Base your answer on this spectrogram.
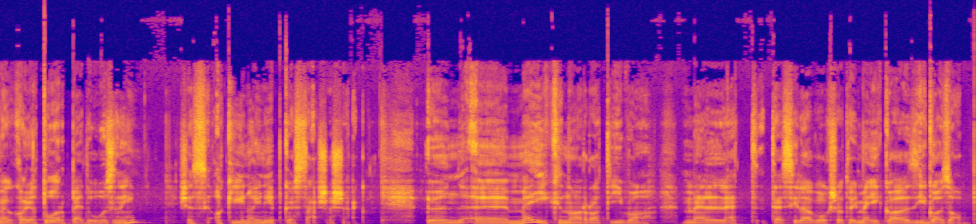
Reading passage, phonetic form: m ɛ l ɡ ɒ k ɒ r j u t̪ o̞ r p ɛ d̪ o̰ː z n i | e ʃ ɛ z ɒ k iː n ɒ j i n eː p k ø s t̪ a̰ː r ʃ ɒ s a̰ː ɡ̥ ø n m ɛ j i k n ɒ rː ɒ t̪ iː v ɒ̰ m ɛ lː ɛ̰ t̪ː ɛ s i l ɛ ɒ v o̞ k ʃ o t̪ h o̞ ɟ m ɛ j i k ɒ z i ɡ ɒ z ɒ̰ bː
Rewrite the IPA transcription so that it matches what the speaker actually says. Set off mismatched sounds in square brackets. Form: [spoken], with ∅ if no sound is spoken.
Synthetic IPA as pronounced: m ɛ [∅] ɡ ɒ k ɒ r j [ɒ] t̪ o̞ r p ɛ d̪ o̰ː z n i | e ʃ ɛ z ɒ k iː n ɒ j i n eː p k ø s t̪ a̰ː r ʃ ɒ [ʃ] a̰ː ɡ̥ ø n m ɛ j i k n ɒ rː ɒ t̪ iː v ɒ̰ m ɛ lː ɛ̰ t̪ː ɛ s i l ɛ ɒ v o̞ k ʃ o t̪ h o̞ ɟ m ɛ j i k ɒ z i ɡ ɒ z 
